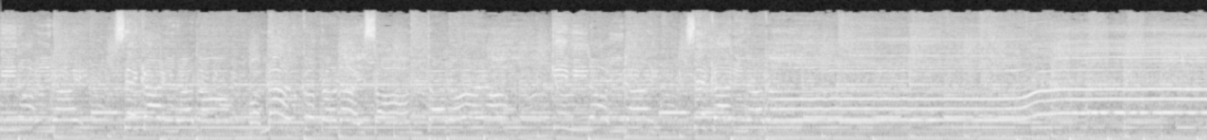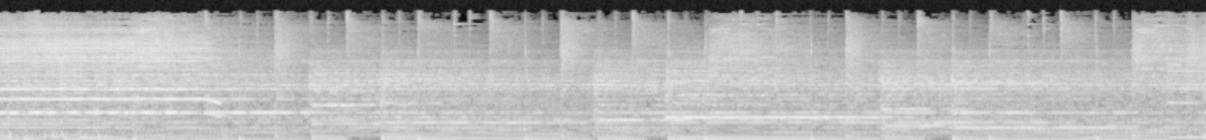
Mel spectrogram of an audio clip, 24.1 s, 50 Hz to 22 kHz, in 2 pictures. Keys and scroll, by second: 0.6 ctrl+z, 2.4 ctrl+e, 5.4 ctrl+z, 6.4 ctrl+z, 6.9 ctrl+z, 7.6 ctrl+z, 7.7 ctrl+e, 10.4 ctrl+z, 12.9 ctrl+z, 13.9 ctrl+s, 15.8 ctrl+z, 22.7 ctrl+z.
